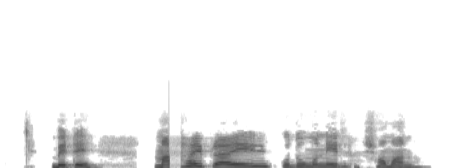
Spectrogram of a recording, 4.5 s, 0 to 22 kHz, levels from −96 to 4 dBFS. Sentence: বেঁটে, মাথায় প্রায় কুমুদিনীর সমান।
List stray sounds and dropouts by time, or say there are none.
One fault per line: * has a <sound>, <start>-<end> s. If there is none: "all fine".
* has a dropout, 1.7-1.8 s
